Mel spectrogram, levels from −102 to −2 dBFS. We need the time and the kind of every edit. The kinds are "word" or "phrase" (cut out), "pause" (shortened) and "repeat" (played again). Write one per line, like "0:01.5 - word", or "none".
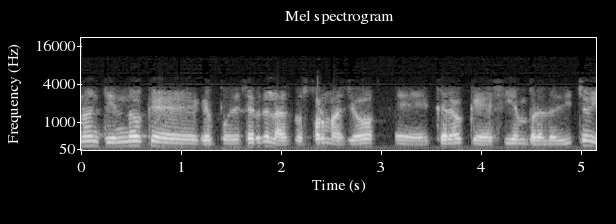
0:01.3 - word
0:03.1 - pause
